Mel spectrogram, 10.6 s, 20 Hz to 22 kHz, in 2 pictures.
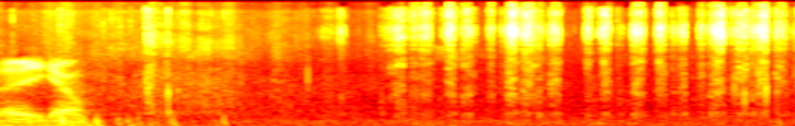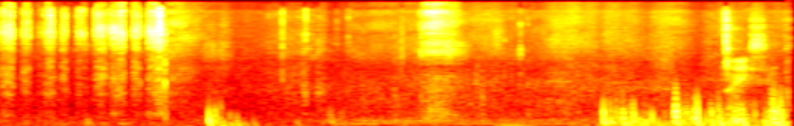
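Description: Sandpaper scrapes and rubs on the electrical contacts of a mirror on an Audi A6 2.7T Quattro, a steady close rasping that runs under brief speech, with short bursts of louder handling near the end.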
